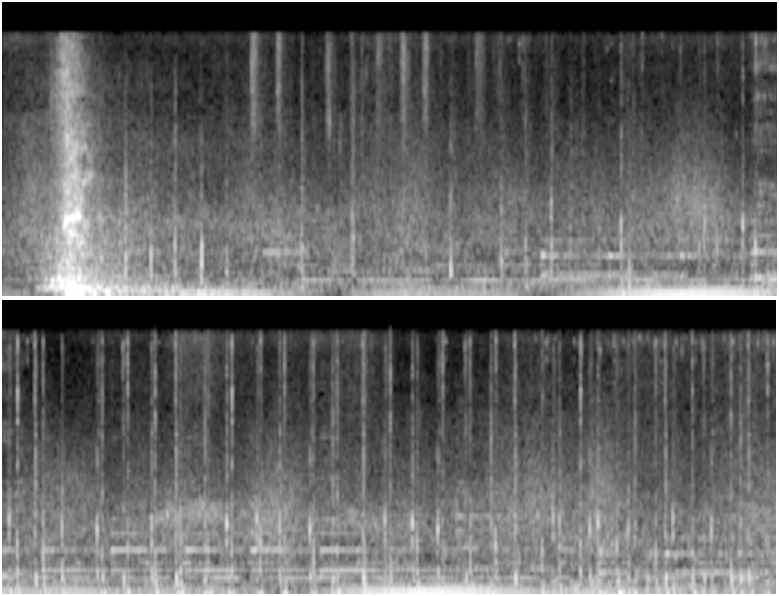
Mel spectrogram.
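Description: Roach, a horse in The Witcher, galloping: steady rapid hoofbeats clip-clopping for about twenty seconds, with a whoosh near the start and game ambience beneath.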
